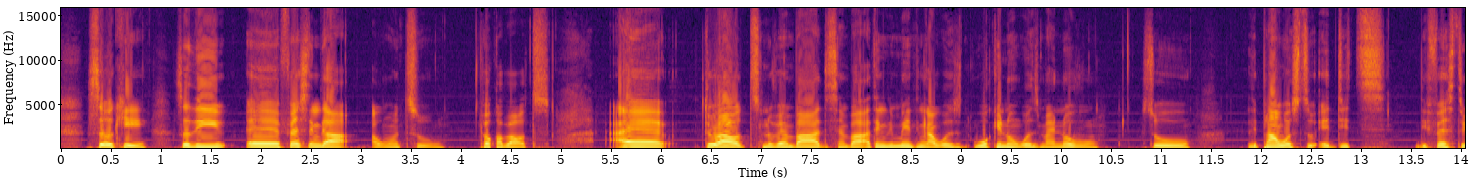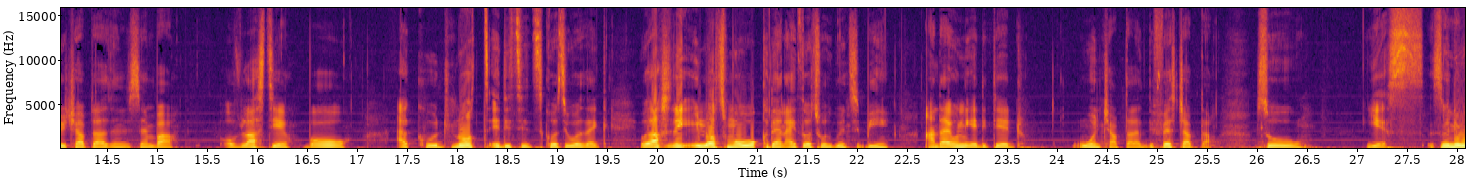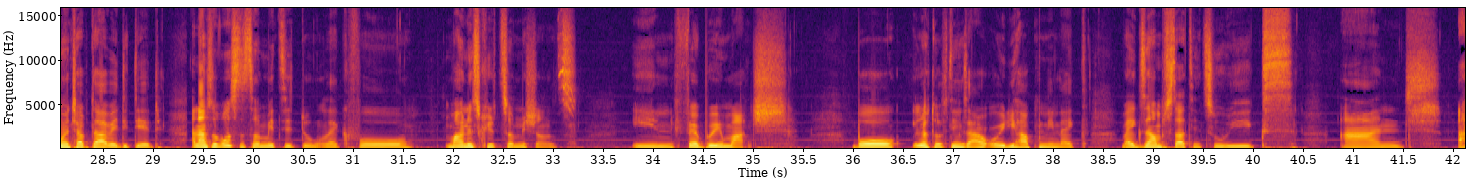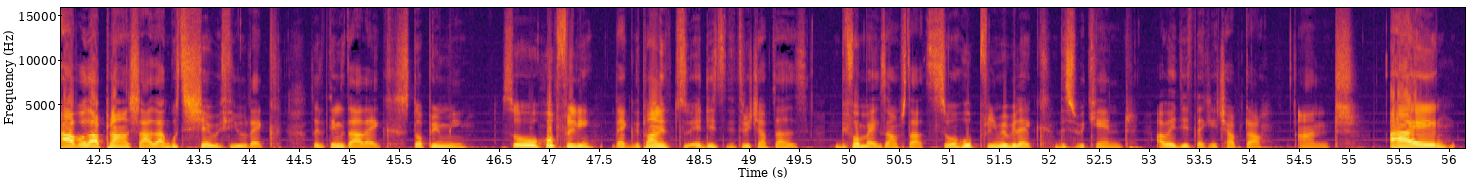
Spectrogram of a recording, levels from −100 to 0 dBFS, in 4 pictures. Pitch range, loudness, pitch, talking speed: 175-205 Hz, -13 LUFS, 185 Hz, 175 wpm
